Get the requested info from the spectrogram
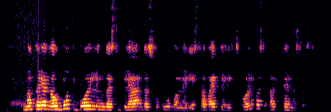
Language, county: Lithuanian, Kaunas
